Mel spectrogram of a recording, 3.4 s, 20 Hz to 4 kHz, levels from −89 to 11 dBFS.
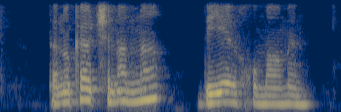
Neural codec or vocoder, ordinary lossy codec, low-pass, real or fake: codec, 24 kHz, 0.9 kbps, WavTokenizer, medium speech release version 2; Opus, 64 kbps; 3.6 kHz; fake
